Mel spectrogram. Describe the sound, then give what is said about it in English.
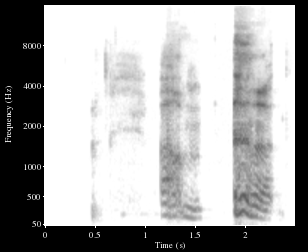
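A soft gulping swallow followed by two rough, voiced throat-clearing bursts, each lasting under half a second, with the second one louder and harsher. “Sorry, I apparently swallowed.”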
